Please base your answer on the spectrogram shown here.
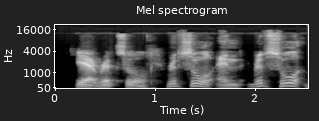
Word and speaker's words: Rip Sewell: There was an Eephus pitch back in the 40s, pitched by Rick Sewell. I'm going to pronounce his name wrong. Rick Sewell, right? Yeah, Rip Sewell.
